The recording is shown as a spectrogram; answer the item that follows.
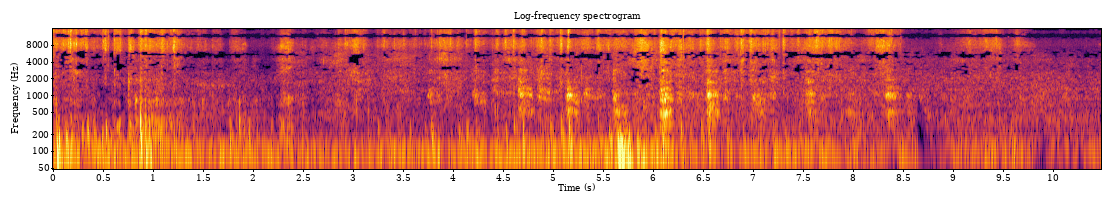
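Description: Black Labrador retriever panting quietly, with a few louder breaths about half a second apart around the middle.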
